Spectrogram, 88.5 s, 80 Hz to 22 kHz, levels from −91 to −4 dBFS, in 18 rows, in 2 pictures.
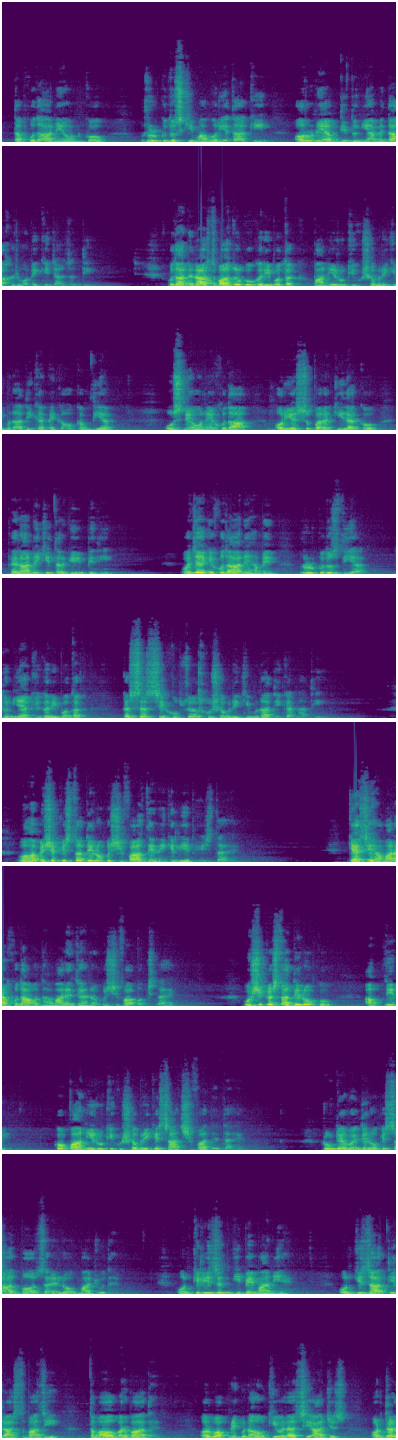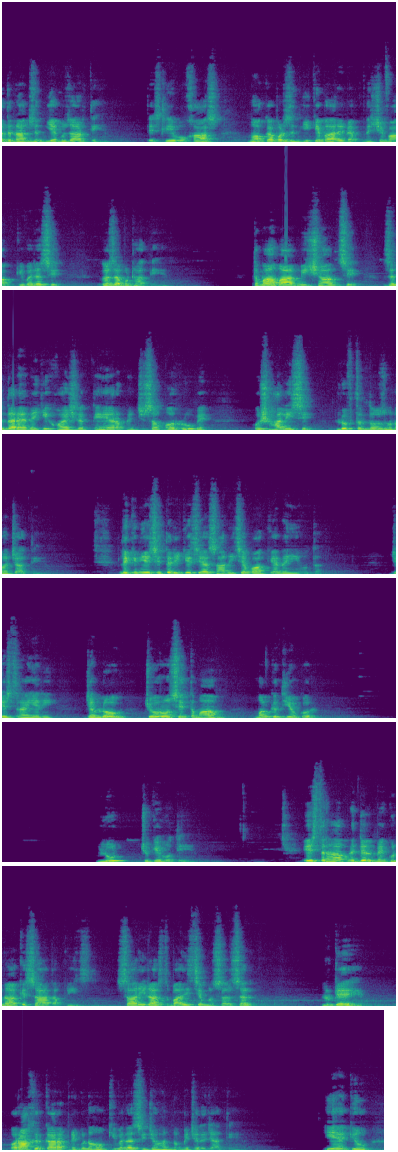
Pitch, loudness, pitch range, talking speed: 160 Hz, -20 LUFS, 145-175 Hz, 160 wpm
